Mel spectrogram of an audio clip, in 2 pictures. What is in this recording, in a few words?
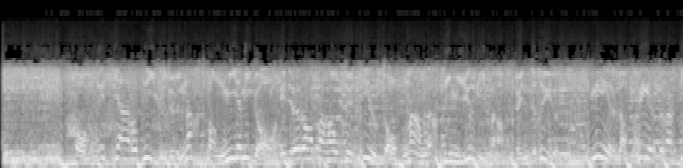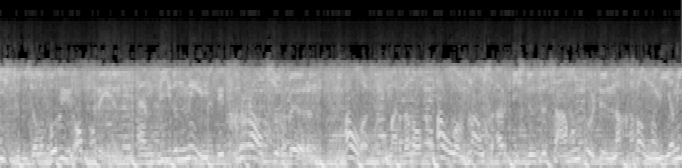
commercial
